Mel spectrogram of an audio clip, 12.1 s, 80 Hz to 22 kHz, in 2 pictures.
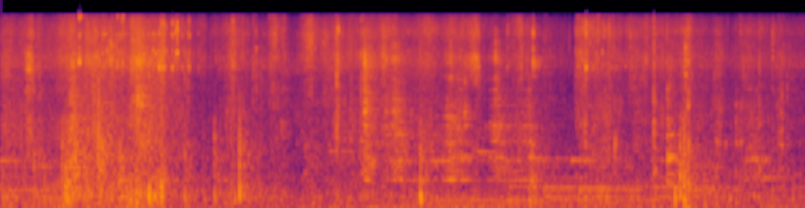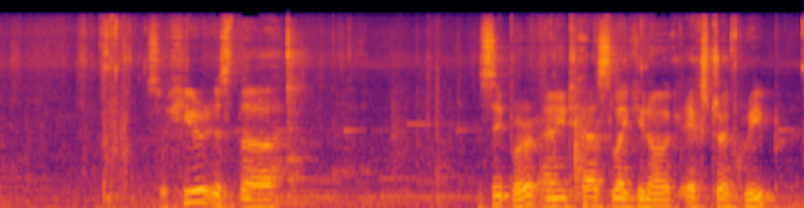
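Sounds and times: nylon fabric rustling: 0:00.0 - 0:11.1.

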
